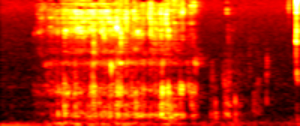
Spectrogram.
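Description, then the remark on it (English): A wet, drawn-out slurp of hot coffee, a continuous airy sucking sound with liquid gurgles, swelling and ending in a brief gulp. No one speaks. “And do you want to hear the slurp?”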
